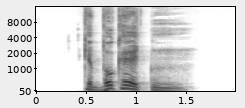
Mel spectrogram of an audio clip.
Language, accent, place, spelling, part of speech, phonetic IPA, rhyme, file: German, Germany, Berlin, gebuckelten, adjective, [ɡəˈbʊkl̩tn̩], -ʊkl̩tn̩, De-gebuckelten.ogg
- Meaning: inflection of gebuckelt: 1. strong genitive masculine/neuter singular 2. weak/mixed genitive/dative all-gender singular 3. strong/weak/mixed accusative masculine singular 4. strong dative plural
